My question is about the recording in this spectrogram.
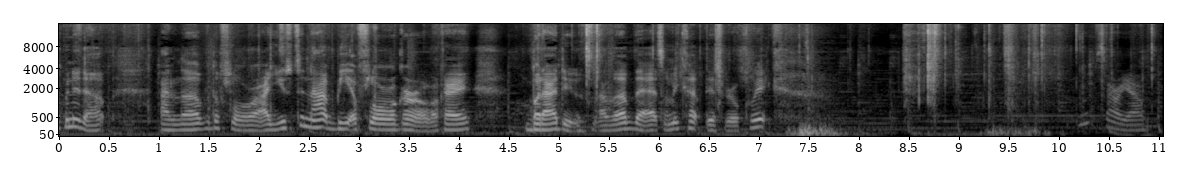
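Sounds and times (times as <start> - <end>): faint background music: 0.0 - 11.0
scissors snipping paper card: 5.1 - 7.6, 8.4 - 11.0.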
